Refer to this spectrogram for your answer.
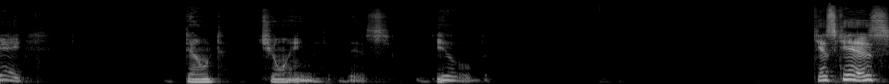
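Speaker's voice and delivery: stage whisper, pitched high. Voicing a character who whispers in a player's ear, in a stage whisper. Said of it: "I'm going to do a stage whisper here".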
